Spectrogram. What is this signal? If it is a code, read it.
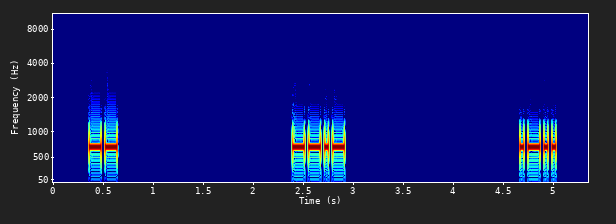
Morse code, heard as a keyed tone, about 30 wpm, spaced as for 5 wpm, 700 Hz. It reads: MQL
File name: Lesson 38e - Letter q - Three Characters 30wpm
